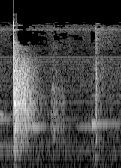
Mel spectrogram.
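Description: A glass tumbler set down hard on a countertop: one sharp knock with a short ringing tail, then a fainter knock about a second and a half in. Background music plays throughout.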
